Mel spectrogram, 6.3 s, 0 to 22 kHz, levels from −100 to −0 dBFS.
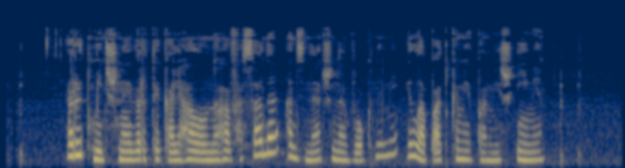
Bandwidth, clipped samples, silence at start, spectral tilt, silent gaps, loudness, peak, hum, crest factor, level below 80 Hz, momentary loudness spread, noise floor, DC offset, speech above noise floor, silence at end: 11.5 kHz; under 0.1%; 0.7 s; -5.5 dB/octave; none; -32 LUFS; -12 dBFS; none; 20 dB; -80 dBFS; 10 LU; -66 dBFS; under 0.1%; 35 dB; 0.8 s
